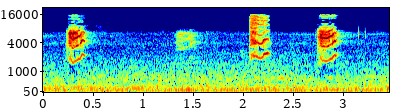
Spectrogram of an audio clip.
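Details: Calling female yellow-bellied seedeater, heard to get a male into breeding form: short rasping high notes, three loud and one faint, in under three seconds, with low hiss behind.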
